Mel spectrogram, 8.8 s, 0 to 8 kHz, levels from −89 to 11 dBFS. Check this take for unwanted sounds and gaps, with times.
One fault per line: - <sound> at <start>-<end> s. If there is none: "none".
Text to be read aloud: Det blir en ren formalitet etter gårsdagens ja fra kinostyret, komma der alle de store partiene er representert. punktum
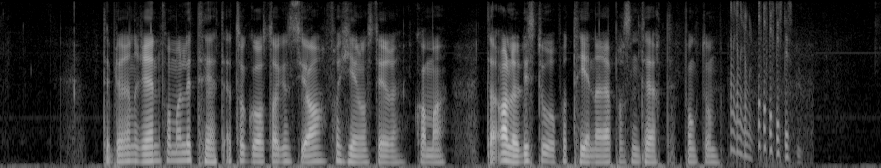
- chirp at 7.3-8.1 s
